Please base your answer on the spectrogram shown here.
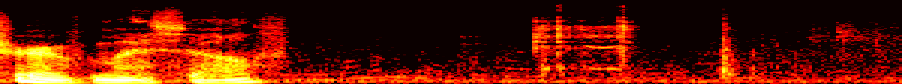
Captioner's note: iPad clicks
